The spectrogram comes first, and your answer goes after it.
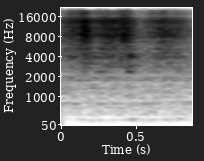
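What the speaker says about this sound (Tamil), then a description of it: "கொஞ்சம் நல்லா கலந்துடணும்." Eggplant pieces are stirred and mixed in a pan for vangi bath, a brief soft scraping and rubbing sound, fairly quiet and close.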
